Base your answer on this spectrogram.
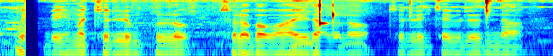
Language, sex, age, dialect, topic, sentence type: Telugu, male, 18-24, Central/Coastal, banking, question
